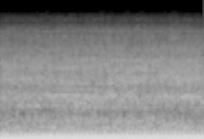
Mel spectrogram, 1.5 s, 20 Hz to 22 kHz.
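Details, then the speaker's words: 2002 Saab 9-3 convertible, owner worried over oil light at extreme heat: smooth, low, even idle with steady pulse, no ticking or knocking; sounds normal. "of course we're doing the inside that's what the engine sounds like"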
